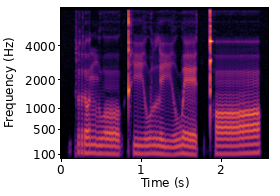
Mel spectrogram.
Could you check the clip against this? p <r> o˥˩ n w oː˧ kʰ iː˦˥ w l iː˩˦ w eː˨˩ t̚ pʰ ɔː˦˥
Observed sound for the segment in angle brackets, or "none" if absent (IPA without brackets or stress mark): r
